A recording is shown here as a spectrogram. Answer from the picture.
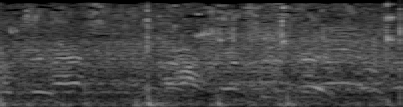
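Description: A basketball bouncing on a hardwood court during live play, a few separate thuds, with faint voices from the arena.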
